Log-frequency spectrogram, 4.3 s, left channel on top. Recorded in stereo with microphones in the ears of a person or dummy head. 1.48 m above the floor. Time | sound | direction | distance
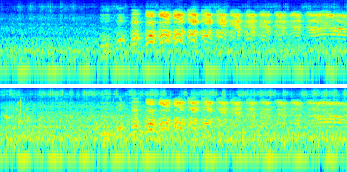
1.3 | laughter | 15° right (ahead or behind) | 0.6 m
